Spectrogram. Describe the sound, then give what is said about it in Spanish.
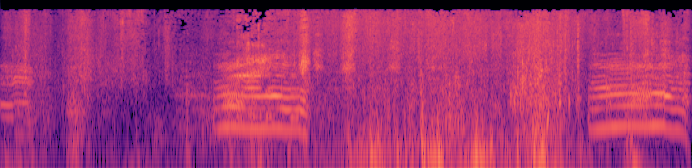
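A bear mauls a man and drags him in a wilderness survival scene. Two loud, deep growling roars stand out over continuous rough thrashing and rustling. “El oso le desgarra la casaca de un mordisco y lo arrastra con la boca. Le pone una pata encima. Le acerca el hocico a la cabeza y le huele.”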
